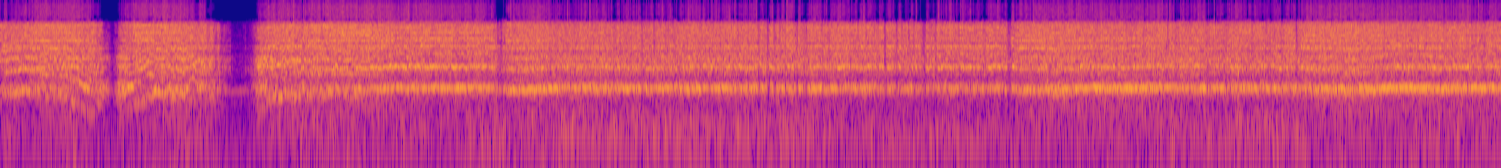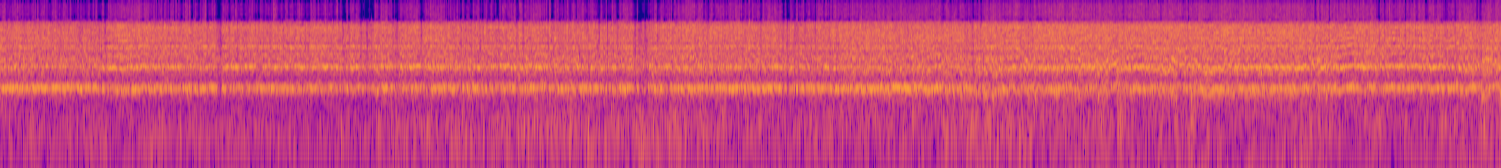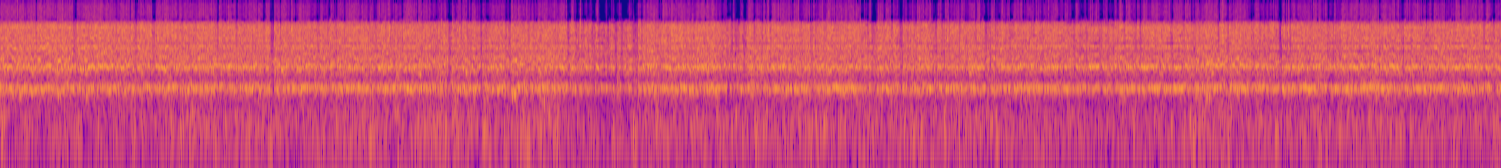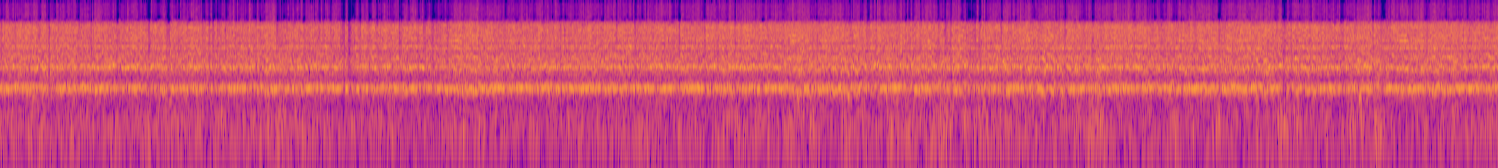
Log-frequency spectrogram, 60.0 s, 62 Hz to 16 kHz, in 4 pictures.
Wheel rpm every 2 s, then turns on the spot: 120, 120, 220, 230, 240, 220, 230, 220, 230, 230, 230, 230, 210, 210, 230, 220, 230, 240, 240, 230, 240, 240, 230, 240, 230, 230, 230, 230, 220, 220.
none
